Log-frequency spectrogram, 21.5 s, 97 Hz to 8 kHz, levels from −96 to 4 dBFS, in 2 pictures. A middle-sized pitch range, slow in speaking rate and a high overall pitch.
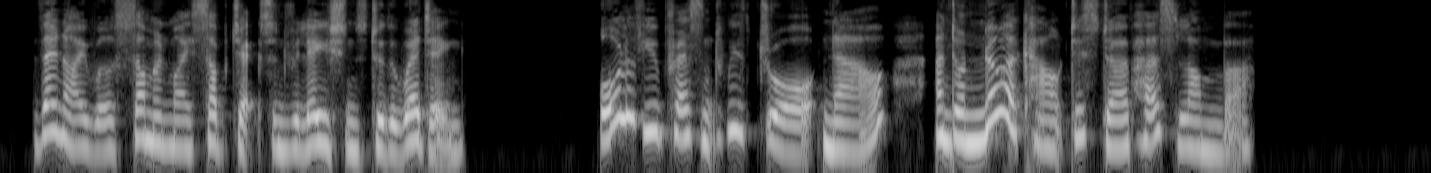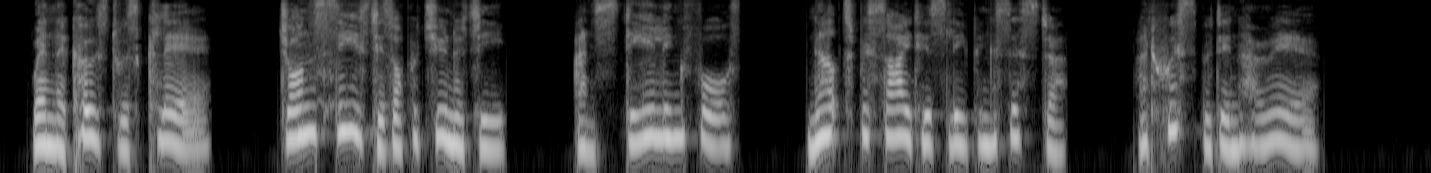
Yes: average, 4.5 semitones; slow, 130 wpm; high, 210 Hz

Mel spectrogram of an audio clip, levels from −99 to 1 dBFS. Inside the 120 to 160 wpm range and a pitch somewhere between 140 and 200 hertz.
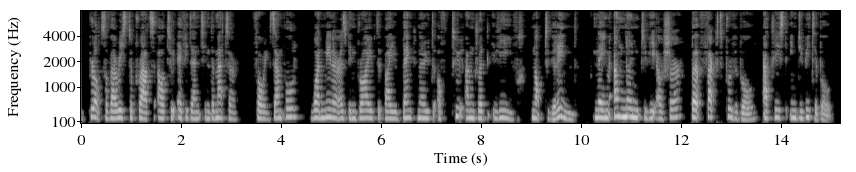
Yes: average, 140 wpm; high, 190 Hz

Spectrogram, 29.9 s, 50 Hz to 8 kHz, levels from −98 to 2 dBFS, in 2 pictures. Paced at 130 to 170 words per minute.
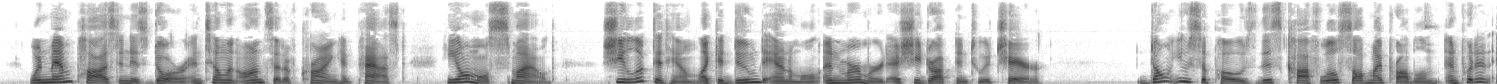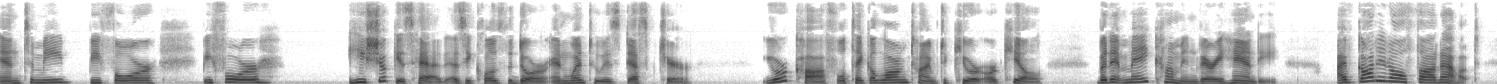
No: average, 180 wpm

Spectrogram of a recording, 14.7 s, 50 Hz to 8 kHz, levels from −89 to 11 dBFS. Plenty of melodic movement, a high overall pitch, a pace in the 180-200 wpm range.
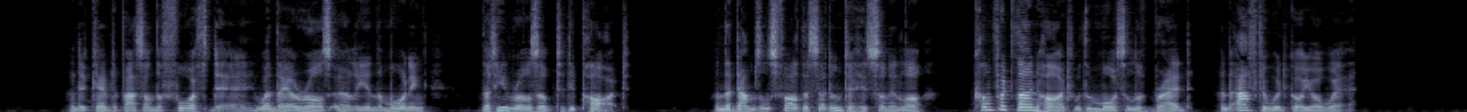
No: wide, 6.5 semitones; low, 120 Hz; average, 190 wpm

